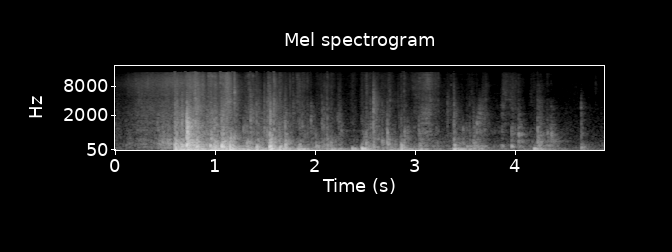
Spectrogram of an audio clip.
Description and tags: tumble downstairs a
In an attempt to capture the sound of a person falling quite painfully, we tipped a box of shoes down the stairs. Add a cheap condenser mic into the mix and this is what you get. Enjoy!
down, downstairs, fall, foley, painful, recording, shoes, stairs, tumble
